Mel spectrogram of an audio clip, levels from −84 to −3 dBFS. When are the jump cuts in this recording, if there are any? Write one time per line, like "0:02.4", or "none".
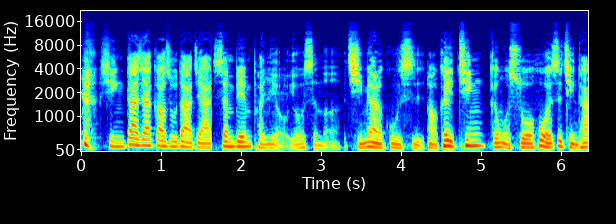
0:04.3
